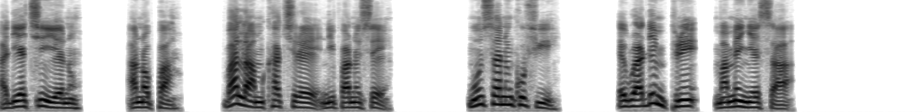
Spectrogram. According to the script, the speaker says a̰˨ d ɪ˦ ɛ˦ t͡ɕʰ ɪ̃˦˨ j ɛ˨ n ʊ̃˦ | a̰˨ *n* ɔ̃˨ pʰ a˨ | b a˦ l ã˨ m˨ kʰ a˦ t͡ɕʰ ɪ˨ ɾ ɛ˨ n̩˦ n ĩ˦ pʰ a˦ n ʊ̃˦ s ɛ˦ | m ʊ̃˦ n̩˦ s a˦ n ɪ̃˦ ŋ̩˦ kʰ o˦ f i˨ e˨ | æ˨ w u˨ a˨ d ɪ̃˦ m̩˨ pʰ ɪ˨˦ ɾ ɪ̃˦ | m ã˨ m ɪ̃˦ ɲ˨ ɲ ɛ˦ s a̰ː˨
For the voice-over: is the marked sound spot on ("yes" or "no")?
yes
